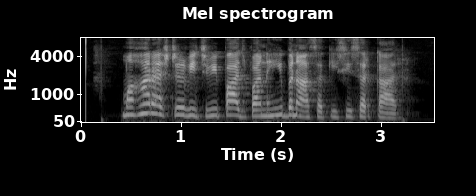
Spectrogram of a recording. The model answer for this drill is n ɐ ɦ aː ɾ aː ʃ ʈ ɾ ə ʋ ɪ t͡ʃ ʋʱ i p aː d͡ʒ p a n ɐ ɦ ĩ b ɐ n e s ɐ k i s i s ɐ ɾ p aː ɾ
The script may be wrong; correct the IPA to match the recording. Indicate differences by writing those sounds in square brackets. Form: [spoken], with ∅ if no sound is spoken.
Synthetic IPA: [m] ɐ ɦ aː ɾ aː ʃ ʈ ɾ ə ʋ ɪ t͡ʃ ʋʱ i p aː d͡ʒ p a n ɐ ɦ ĩ b ɐ n [a] s ɐ k i s i s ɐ ɾ [k] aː ɾ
